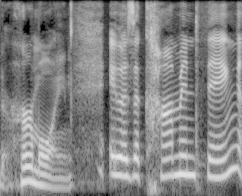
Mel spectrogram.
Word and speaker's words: Hermione: Melissa asks, did anyone else mispronounce Hermione until the movies? For some reason, she said Hermione.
